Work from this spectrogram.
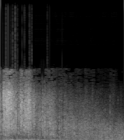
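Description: A handgun fires a J-B Weld bullet in one loud, close blast that fills the moment and rolls off in a short decaying boom, with no talking.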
